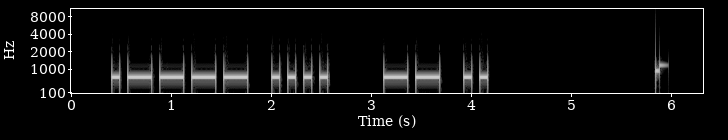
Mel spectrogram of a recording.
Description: Morse code, heard as a keyed tone, about 15 wpm, 700 Hz. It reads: 1H MI
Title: Winter Field Day Exchanges 15wpm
